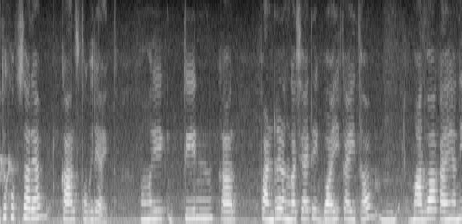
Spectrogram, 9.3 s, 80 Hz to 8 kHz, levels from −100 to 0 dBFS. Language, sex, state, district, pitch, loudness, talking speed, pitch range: Marathi, female, Maharashtra, Gondia, 300 Hz, -15 LUFS, 140 wpm, 285-325 Hz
